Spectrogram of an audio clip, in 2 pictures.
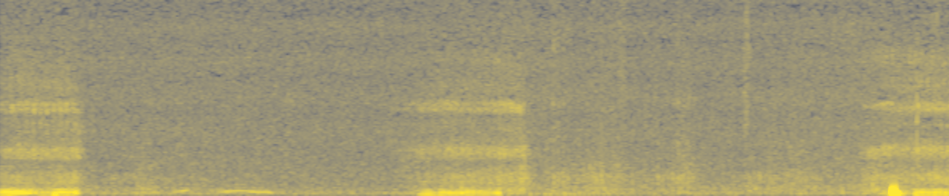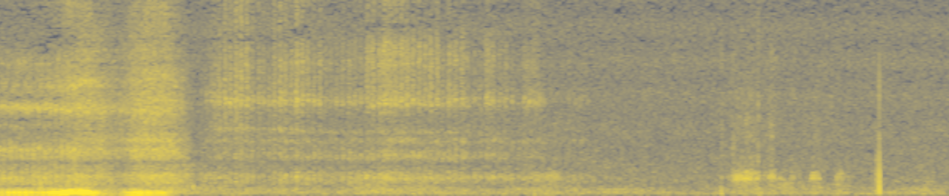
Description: My kitty snoring, you can hear him a room away.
